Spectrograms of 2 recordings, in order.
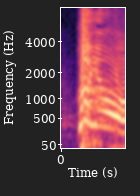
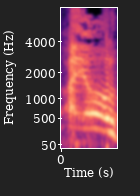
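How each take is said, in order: First: Sharp high loud "Hayo!" from behind; prank scare shout. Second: High loud cry of "Ayo!" as if falling; crying-out scare. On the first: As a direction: yell "Hayo!" to make them jump. Pushing friend at river edge. (teriakan mengagetkan dari belakang) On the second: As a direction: shriek "Ayo!" while grabbing the shirt. Grabbing friend's shirt as prank. (teriak sambil menarik baju teman) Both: Retold or imitated.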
